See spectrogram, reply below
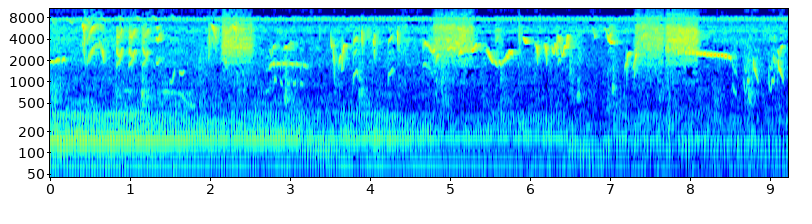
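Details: Wild Oriental magpie-robin in Indonesia, caught on a glue stick in front of a house, still singing and challenging a decoy bird: varied clear whistles and rising and falling slurred notes, with bursts of broadband rustling noise and a low hum.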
